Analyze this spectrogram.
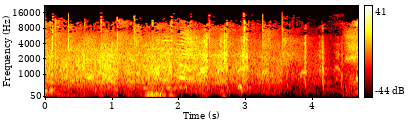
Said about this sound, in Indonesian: Uh, tepuk tangan. Tepuk tangan.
